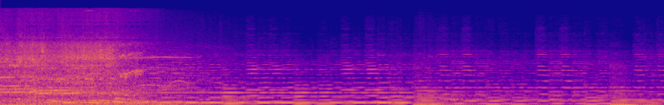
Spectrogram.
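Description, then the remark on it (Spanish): Tires screech in a loud skid at the start, then race car engines start and roar, revving hard with the accelerator floored, their pitch rising and dropping in bursts, with no talking. “Se encienden los motores.”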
